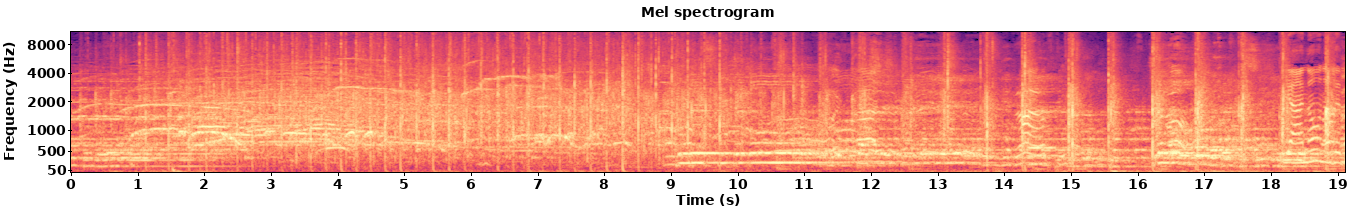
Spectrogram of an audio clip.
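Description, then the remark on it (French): People in a café in the south of the city clap loudly and steadily, applauding the changes introduced by President Khatami on an anniversary of the Islamic Republic, with excited shouts and chatter mixed in at first. Later the applause thins into sharper, more distinct individual claps. “nous avons applaudi à tout rompre aux changements irréversibles introduits par le président Khatami.”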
